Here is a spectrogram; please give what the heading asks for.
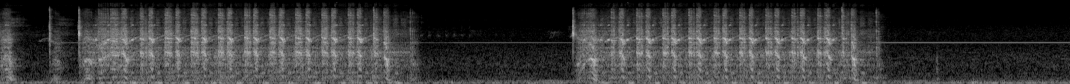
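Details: Curb-found Chinese 150cc Moto Cooper Revo/CF Moto scooter, ignition hot-wired (spark confirmed): two bursts of fast even starter cranking, about three seconds each, never catching; owner suspects fuel delivery problem, fires only when primed.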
